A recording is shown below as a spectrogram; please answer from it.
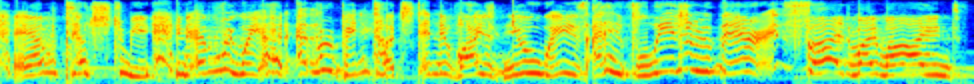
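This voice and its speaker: A woman's voice: very high voice, pushed and bright. A woman reading a horror story aloud in an intense, theatrical manner. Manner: intense, theatrical, with breathy whispers and strained cries. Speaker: amateur audiobook reader. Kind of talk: dramatic scripted horror story narration.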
